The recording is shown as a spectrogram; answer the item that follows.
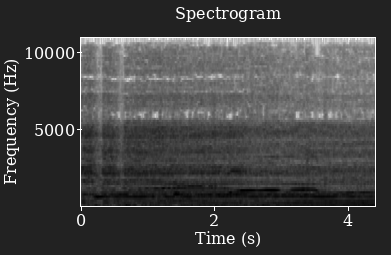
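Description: Live rock band playing loudly: electric guitars with long held notes that slide up in pitch, over a steady band sound.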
